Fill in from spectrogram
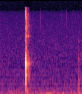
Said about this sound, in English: We'll move our attention to our mouths, making a soft cluck sound now. Some of us will do this by taking the tongue to the top of the mouth and letting it lower to the bottom of the mouth, making a small little ping of joy.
